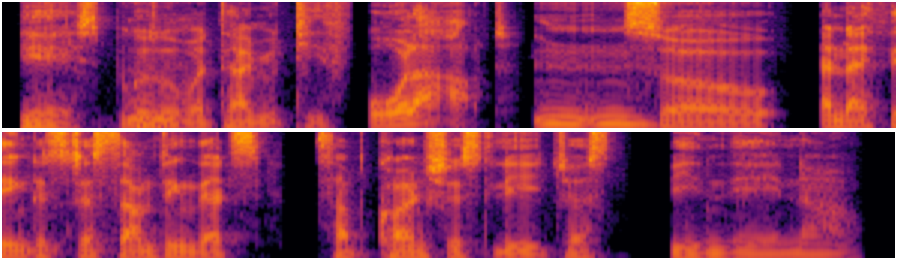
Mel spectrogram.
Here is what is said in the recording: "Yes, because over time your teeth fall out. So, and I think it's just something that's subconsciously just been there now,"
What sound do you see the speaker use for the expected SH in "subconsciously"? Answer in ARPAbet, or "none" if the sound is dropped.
SH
